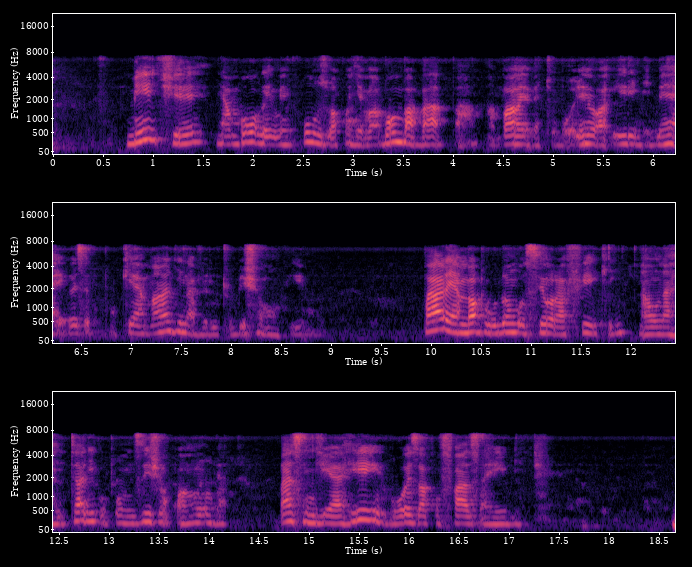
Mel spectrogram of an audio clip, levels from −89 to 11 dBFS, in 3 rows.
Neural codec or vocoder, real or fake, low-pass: codec, 16 kHz, 4 kbps, FunCodec, trained on LibriTTS, 50 frames a second; fake; 7.2 kHz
